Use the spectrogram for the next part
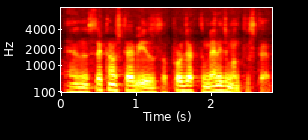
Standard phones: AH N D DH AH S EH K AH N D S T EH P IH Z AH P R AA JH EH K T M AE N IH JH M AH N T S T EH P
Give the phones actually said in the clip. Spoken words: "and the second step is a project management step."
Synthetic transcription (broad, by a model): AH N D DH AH S EH K AH N D S T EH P IH Z AH P R AA JH EH K T M AE N IH JH M AH N T S T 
